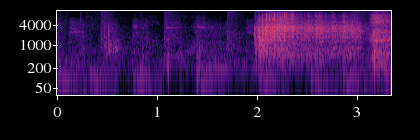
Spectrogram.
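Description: A coin is handled and dropped at close range, with light clicks and taps followed by a louder, brighter rattling clatter partway through.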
